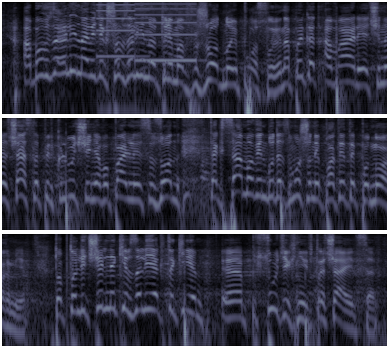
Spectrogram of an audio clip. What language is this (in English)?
Ukrainian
